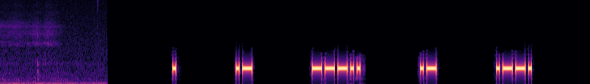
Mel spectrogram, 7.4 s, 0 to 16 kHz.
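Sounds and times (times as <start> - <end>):
steady mid-pitched Morse code tone keying a radio callsign: 3.9 - 4.5, 5.3 - 5.5, 6.2 - 6.7.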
